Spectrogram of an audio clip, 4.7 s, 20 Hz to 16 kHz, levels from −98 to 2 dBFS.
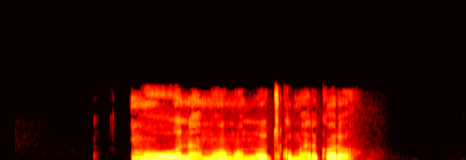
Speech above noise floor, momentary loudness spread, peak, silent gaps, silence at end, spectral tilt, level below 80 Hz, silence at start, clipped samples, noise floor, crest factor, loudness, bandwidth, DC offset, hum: over 75 dB; 9 LU; -2 dBFS; none; 1.15 s; -6.5 dB/octave; -54 dBFS; 1.3 s; under 0.1%; under -90 dBFS; 16 dB; -16 LUFS; 7.8 kHz; under 0.1%; none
